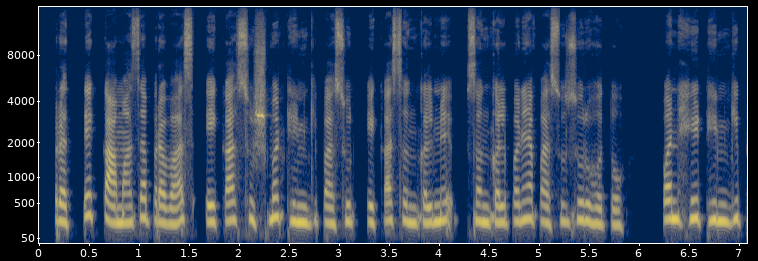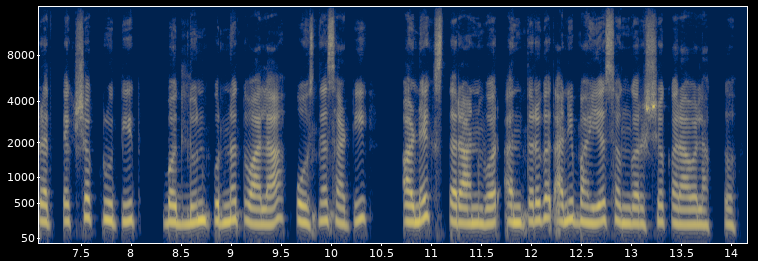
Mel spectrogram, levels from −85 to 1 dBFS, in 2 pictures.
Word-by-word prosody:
प्रत्येक 255 +6 +1
कामाचा 225 +5 +4
प्रवास 225 +1 +1 0.2
एका 245 +2 +2
सूक्ष्म 260 +2 +4
ठिणगीपासून, 230 -1 +1
एका 225 +2 -1
संकलने 230 0 +1 0.2
संकल्पनेपासून 235 0 0
सुरू 250 0 0
होतो. 200 -2 -3 0.4
पण 270 +1 +5
ही 270 +4 +2
ठिणगी 245 0 +3
प्रत्यक्ष 240 +3 -3
कृतीत 255 -3 -1 0.3
बदलून 225 +2 +2
पूर्णत्वाला 225 -4 0 0.2
पोहोचण्यासाठी, 245 +1 -2 0.4
अनेक 255 +6 +2
स्तरांवर 215 -2 0
अंतर्गत 240 +4 -1
आणि 250 +3 +1
बाह्य 225 +2 +1
संघर्ष 220 -4 0
करावं 200 -2 -1
लागतं. 200 0 -7
235 Hz, 115 wpm, -21 LUFS, 220-250 Hz, 0.4 s, पण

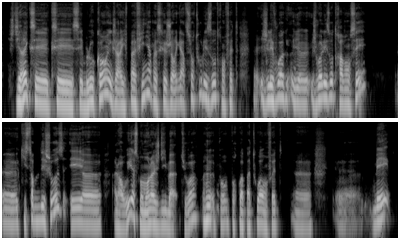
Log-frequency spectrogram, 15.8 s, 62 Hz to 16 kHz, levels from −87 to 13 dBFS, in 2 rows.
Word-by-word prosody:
Je - - -14
dirais 150 +7 +7
que 175 - -6
c'est 125 -5 +4
que - - -10
c'est 115 -4 +5
c'est 110 +3 -1
bloquant 140 - +3
et 190 - +3
que 145 - -1
j'arrive 115 -3 0
pas 130 +3 0
à - - +3
finir 165 - -1
parce 130 -7 -3
que 130 - -1
je 125 +1 -2
regarde 125 +1 -2
surtout 155 +8 -6
les 155 -4 0
autres 165 -3 -1
en 120 - -2
fait, 125 +2 -8 0.3
heu, - - -10
je 145 -5 -2
les 150 - +7
vois, 165 +3 +3
g 155 - -5
heu, 125 -2 0
je 130 -5 -5
vois 150 - +5
les 165 0 +3
autres 175 -5 -1
avancer, 130 - -1 0.6
heu, 125 -1 -2
qui 135 - -9
sortent 140 0 -3
des 145 -1 0
choses, 210 - -2
et 130 +1 0
heu, 120 -1 0 0.2
alors 100 -3 -1
oui, 175 - +2
à - - +2
ce 160 - -4
moment-là, 115 +2 +4
je 110 - -3
dis: 115 +1 -4
«Bah, 105 -1 -1
tu - - -14
vois, 140 +9 -3
heu, 145 -1 +2
pour 125 0 -6
pourquoi 115 -3 -4
pas 110 -1 -3
toi, 120 +3 -1
en 105 - -3
fait?» 115 +2 -6 0.4
heu 105 -1 -9 0.5
heu, - - -12 0.6
mais, 140 +10 +1
125 Hz, 230 wpm, -22 LUFS, 115-150 Hz, 0.6 s, dirais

